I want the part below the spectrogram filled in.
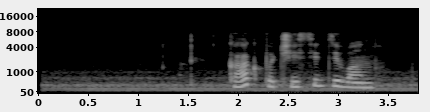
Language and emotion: Russian, neutral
